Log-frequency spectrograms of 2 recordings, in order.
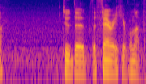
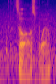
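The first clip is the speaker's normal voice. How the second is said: a quiet, lower teasing echo of the line; low hushed repeat; 6 semitones lower, 10 dB quieter than usual. Shown as a demonstration. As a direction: drop the voice low and soft for the repeat. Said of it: "And that's all I'll spoil".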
